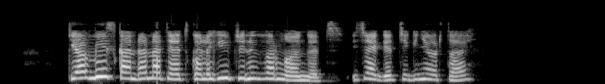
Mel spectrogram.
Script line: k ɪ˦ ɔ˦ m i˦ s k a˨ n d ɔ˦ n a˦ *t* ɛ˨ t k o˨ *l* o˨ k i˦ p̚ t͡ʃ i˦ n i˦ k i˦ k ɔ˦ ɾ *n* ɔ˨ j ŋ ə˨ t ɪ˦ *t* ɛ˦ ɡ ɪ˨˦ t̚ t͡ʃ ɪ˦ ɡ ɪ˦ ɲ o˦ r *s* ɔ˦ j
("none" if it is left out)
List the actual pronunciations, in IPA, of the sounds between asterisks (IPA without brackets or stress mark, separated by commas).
t, l, ŋ, t͡ʃ, t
